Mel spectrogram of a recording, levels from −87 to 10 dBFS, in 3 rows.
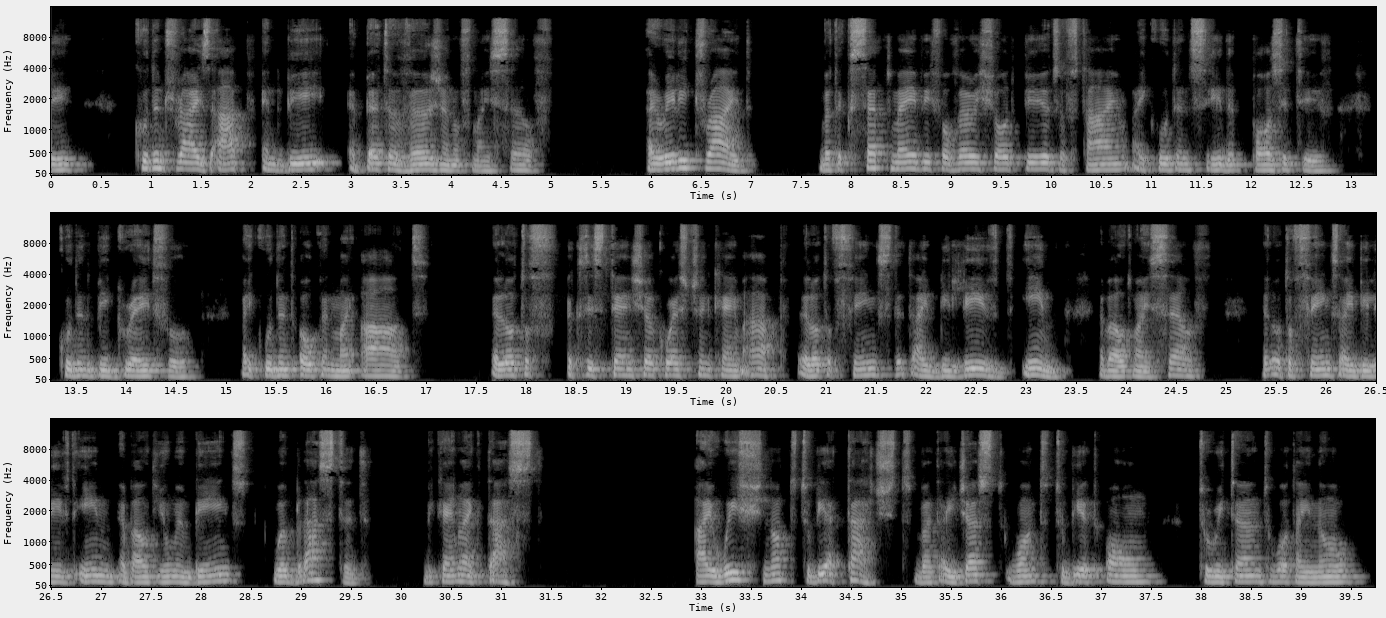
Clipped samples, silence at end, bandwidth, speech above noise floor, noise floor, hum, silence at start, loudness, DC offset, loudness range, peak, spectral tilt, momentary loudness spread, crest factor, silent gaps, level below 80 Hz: under 0.1%; 0.1 s; 13 kHz; 58 dB; -82 dBFS; none; 0 s; -24 LUFS; under 0.1%; 3 LU; -4 dBFS; -4.5 dB/octave; 10 LU; 20 dB; none; -60 dBFS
